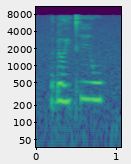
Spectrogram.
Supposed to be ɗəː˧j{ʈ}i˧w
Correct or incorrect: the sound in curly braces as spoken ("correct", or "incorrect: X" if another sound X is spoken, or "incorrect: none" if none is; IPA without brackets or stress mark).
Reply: incorrect: t̪ʰ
